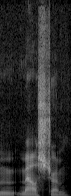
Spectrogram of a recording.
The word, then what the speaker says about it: maelstrom: and they call it the malstrom that's how you pronounce it the Maelstrom maelstrom she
